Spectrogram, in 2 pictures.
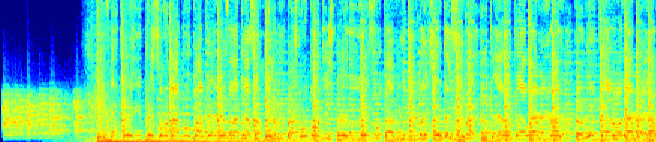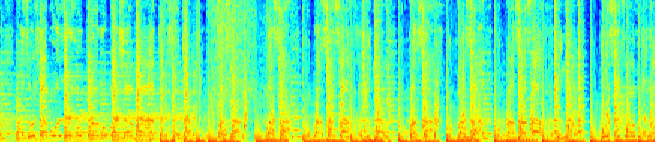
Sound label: bad ending funk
